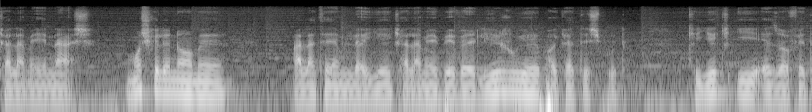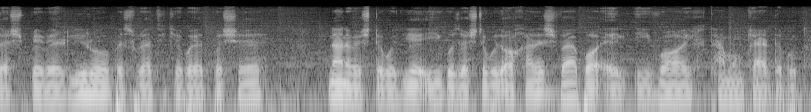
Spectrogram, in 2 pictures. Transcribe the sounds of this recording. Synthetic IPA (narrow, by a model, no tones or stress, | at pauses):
cʰælæme̞jenæʃmo̞ʃke̞lenɒːme̞ | ɢ̥ælæt̪ʰeːmlɒːijecʰælæ̰mejebe̞veɾliruːjepʰɒːcʰæt̪ʰe̞ʃb̥uːd̪̥ | cʰe̞je̞cʰiːezɒːfe̞d̪ɒːʃt̪̚b̥e̞veɾliːɾobe̞suːɾæt̪ʰiːcʰe̞bɒːjæd̪̚bɒːʃe | næne̞ve̞ʃt̪e̞buːd̪jeʔiːɡo̞zɒːʃt̪e̞buːd̪ɒːxæɾeʃvæbɒːʔelivɒːjʁt̪ʰæmuːmcʰæɾd̪e̞buːd̪̥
